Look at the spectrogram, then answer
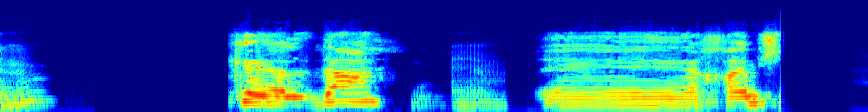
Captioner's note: non-english speech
